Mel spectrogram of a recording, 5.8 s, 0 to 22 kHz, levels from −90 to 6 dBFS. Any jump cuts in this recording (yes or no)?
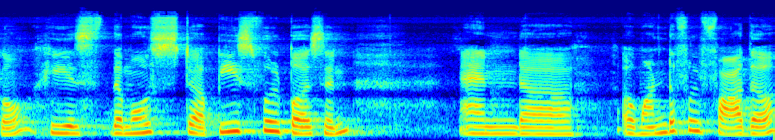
no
